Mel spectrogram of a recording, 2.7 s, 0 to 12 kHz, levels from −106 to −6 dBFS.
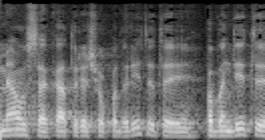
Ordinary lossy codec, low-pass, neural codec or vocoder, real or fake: MP3, 64 kbps; 10.8 kHz; none; real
